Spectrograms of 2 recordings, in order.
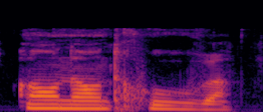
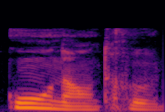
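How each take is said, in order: First: "on en trouve" with English vowels, slow; the "on en" said the wrong English way, slowly; English-style on en trouve. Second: "on en trouve" with nasal French vowels and throat R; the correct French "on en trouve". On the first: Teacher showing the English mistake on "on en trouve". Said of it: "an English speaker would probably say". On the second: Teacher modelling the right French "on en trouve". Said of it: "when it's really". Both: Shown as a demonstration.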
